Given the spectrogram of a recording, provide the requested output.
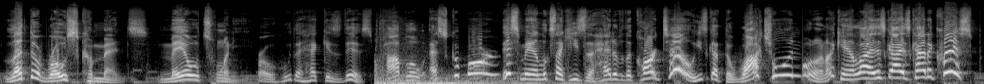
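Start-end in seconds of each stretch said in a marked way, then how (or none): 3.7-9.8 excited. Real, not acted. Excited over a photo.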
